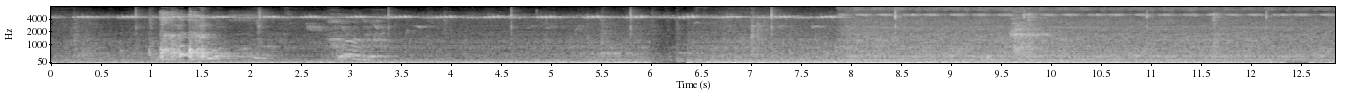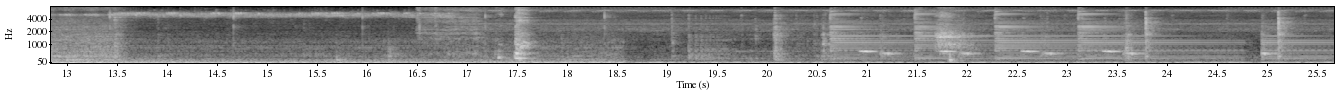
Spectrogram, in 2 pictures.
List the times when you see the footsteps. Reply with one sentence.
The footsteps can't be heard in this clip.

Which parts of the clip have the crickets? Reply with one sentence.
You can hear the crickets from 0.0 to 25.6 s.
